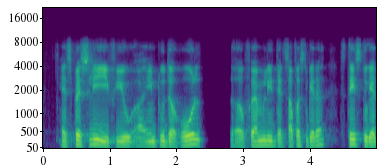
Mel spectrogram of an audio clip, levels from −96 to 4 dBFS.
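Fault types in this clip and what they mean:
Call audio freeze: From 2.33 to 2.83 s the sound stops moving forward. The last moment is carried on as a brief fading buzz, then about 0.39 s of near silence, before the audio picks up exactly where it stopped. This is likely packets held up in transit emptying the jitter buffer. Unlike a packet-loss dropout, nothing is skipped. About half a second of delay is inserted, and everything afterwards lands later.
Time-stretched section: From 3.49 s to the end, the speech suddenly runs about 1.48 times faster while its pitch stays the same, so it sounds rushed. The likely cause is software squeezing the audio to fit a set length. A plain playback speed-up would raise the pitch along with the pace, which does not happen here.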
